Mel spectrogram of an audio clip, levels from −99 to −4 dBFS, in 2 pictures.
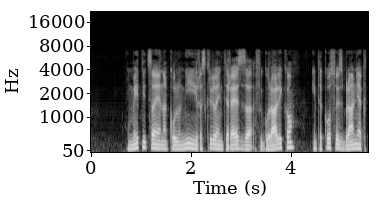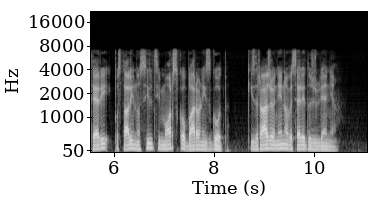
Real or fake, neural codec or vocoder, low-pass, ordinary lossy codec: fake; codec, 16 kHz, 4 kbps, X-Codec, WavLM features, trained on Multilingual LibriSpeech; 7.2 kHz; none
